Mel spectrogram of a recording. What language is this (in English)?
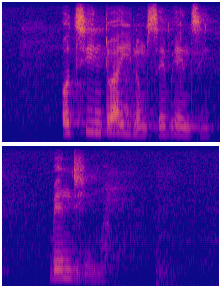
Zulu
